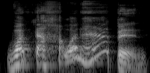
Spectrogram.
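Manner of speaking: high, startled mock bewilderment; confused surprise. People judged by God, mock startled confusion. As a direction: blurt it out caught off guard. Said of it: "we're so confused".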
